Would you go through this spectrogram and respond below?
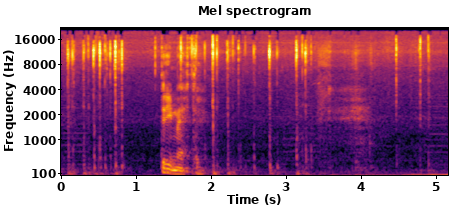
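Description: Keys tapped on a computer keyboard while entering text into an Excel cell, scattered quick clicks at an uneven pace, close by, with someone speaking over them.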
